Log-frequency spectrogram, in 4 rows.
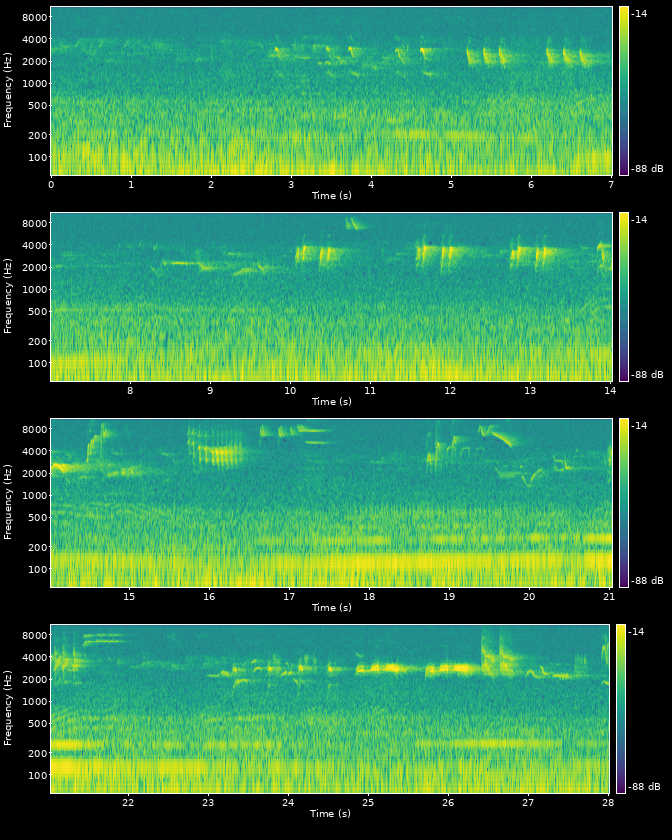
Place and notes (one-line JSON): {"title": "Schluchsee, Deutschland - forrest", "date": "2022-05-28 18:27:00", "description": "early evening end of may at the edge of the forest, before sunset; birds, distant saw, distant traffic. sennheiser ambeo headset", "latitude": "47.84", "longitude": "8.15", "altitude": "1137", "timezone": "Europe/Berlin"}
